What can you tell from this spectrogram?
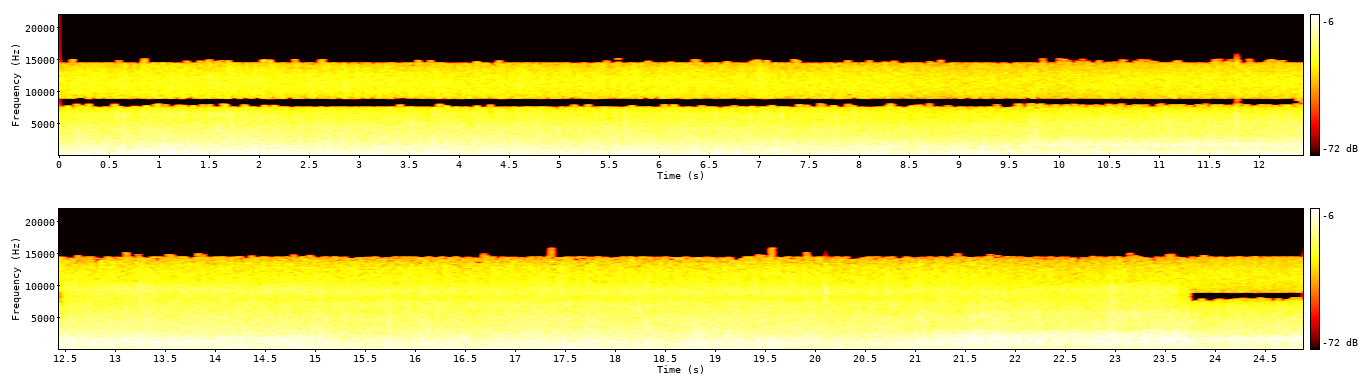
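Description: Heavy rain falling steadily on a lawn and trees: an even hiss of rain throughout, with a few brief low thumps.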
